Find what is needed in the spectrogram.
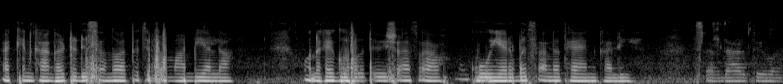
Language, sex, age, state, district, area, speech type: Sindhi, female, 60+, Gujarat, Surat, urban, spontaneous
